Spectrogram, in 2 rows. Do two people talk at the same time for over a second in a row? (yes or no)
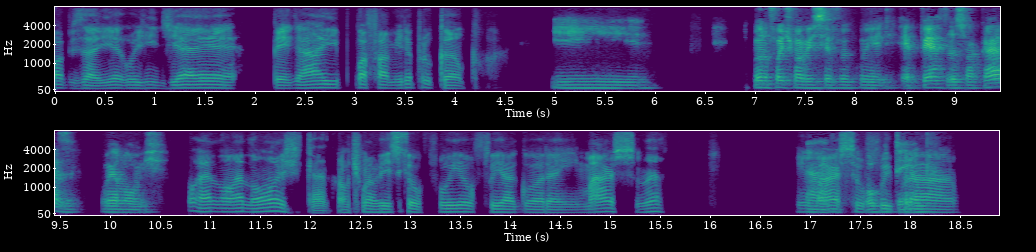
yes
